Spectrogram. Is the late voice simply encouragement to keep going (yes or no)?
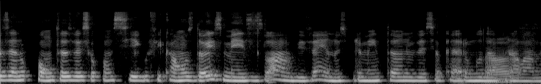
no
